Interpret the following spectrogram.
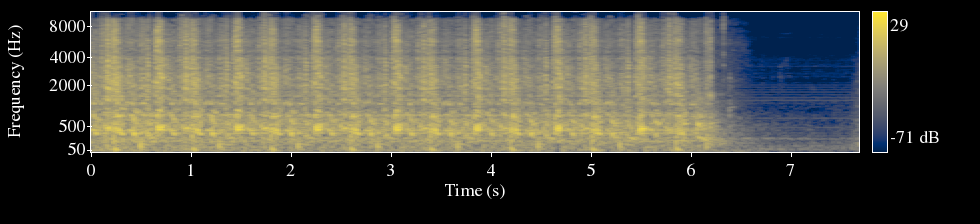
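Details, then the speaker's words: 1964 Chevy Chevelle, 50k original miles, saved from scrapyard: starter cranks steadily for about six seconds without firing; cranks but no start, spark present at the points but apparently not reaching the plugs, cause not yet found. "Okay, so for some reason we're still not getting spark even though we're getting amazing spark across the points right here whenever I whenever I pop them apart."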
